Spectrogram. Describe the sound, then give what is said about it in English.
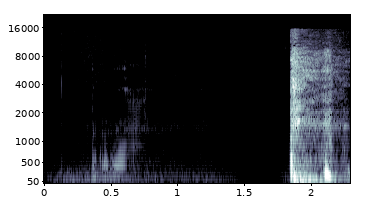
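A short, harsh throat noise, a rough cough-like burst that comes near the end after a faint murmur. “That was a throat noise.”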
